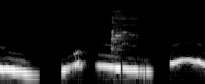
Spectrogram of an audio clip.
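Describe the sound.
A person imitates a llama's hum: four drawn-out, nasal, tonal hums separated by short pauses, with pitch wavering and rising, one carrying a breathy, buzzy edge.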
